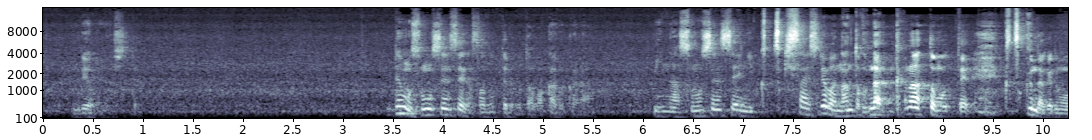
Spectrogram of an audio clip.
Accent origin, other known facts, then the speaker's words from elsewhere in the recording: Tokyo, Japan; 東京で生まれちゃったんですよ。私は東京のオタクで生まれたんですけどね。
